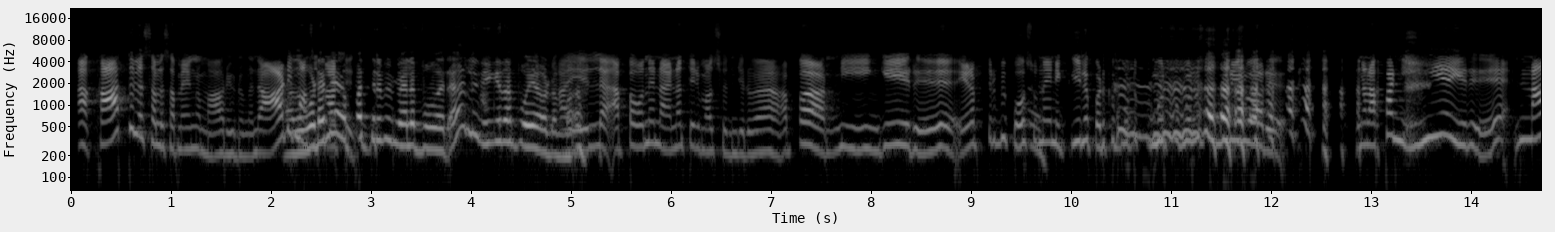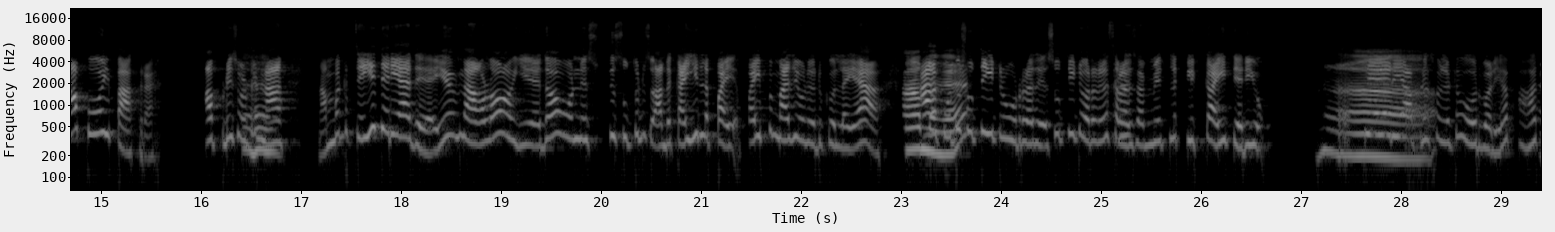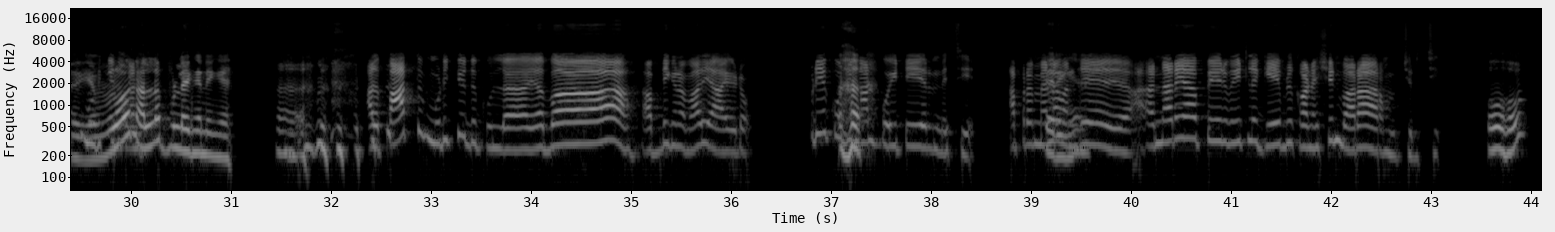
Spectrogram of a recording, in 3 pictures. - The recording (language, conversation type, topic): Tamil, podcast, உங்கள் குழந்தைப் பருவத்தில் உங்களுக்கு மிகவும் பிடித்த தொலைக்காட்சி நிகழ்ச்சி எது?
- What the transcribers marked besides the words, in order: laughing while speaking: "அது உடனே அப்பா திருப்பி மேல போவாரா, இல்ல நீங்க தான் போய் ஆவணுமா?"; other noise; laugh; chuckle; in English: "கிளிக்காயி"; drawn out: "ஆ"; chuckle; laugh; drawn out: "எபா"; chuckle; in English: "கேபிள் கனெக்ஷன்"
